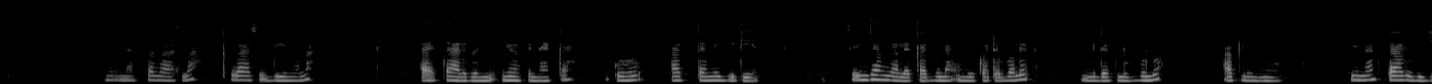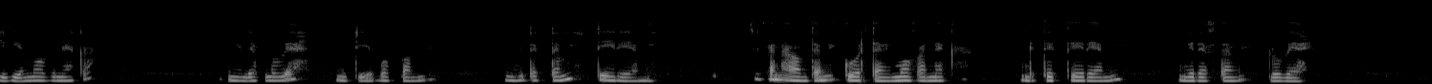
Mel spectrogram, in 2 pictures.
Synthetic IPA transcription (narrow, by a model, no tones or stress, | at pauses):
ninapːalaslapalasidinala | ajtalibiɲɔfinekːa | ɡuɾ | ak̚tamiɟiɡiːn | siɲɟaŋɡalekːat̚binakṵŋɡikotebole | ŋɡideflubulo | ʔa̰kluɲuːn | finaktalibuɟiɡiːnmɔfinekːa | ŋɡideflubeh | ŋɡitijebopːambi | uŋɡitektamiteɾijami | siɡanawamtamiɡuɾtamimofanekːḁ | ŋɡitek̚teɾijami | ŋɡideftami | lubeh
